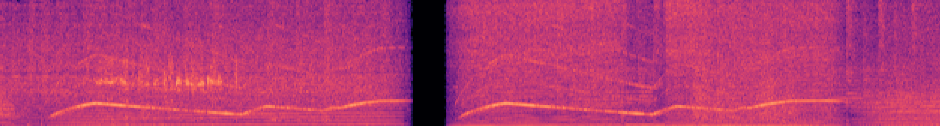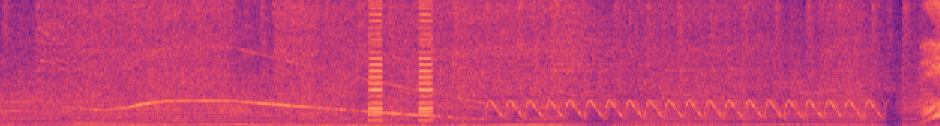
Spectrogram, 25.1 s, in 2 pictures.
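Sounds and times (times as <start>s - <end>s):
cartoon police siren: 0.7s - 11.3s, 13.5s - 24.4s
car engine running: 0.8s - 5.1s, 6.0s - 24.8s
car horn honks: 17.4s - 18.4s.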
